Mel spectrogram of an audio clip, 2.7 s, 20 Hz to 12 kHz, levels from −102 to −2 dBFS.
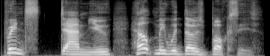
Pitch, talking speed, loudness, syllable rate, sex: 160 Hz, 175 wpm, -21 LUFS, 5.0 syllables/s, male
